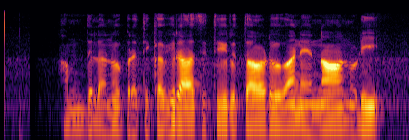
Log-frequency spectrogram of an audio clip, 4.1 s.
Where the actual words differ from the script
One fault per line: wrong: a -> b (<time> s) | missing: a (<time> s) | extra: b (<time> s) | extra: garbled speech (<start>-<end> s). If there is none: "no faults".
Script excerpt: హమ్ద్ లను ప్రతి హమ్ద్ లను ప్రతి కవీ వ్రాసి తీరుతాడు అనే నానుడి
missing: హమ్ద్ లను ప్రతి (1.5 s)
